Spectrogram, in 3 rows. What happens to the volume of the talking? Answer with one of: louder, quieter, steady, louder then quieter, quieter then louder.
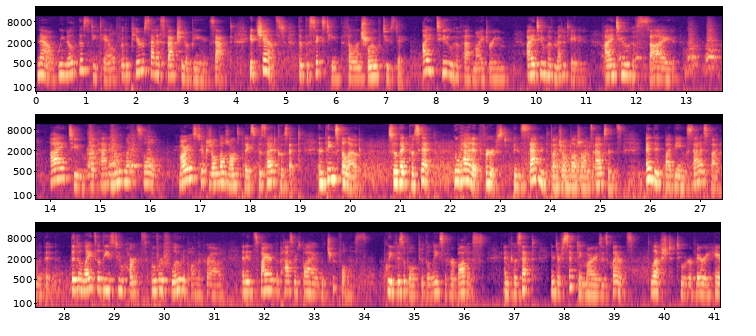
louder then quieter.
